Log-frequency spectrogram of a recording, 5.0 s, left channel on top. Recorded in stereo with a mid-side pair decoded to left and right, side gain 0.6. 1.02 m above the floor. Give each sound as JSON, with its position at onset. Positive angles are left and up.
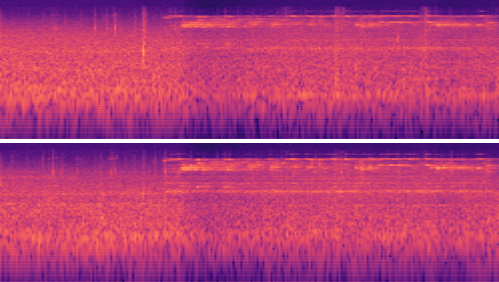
{"t": 1.6, "sound": "a drill", "azimuth_deg": -35, "distance_m": 5.0}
